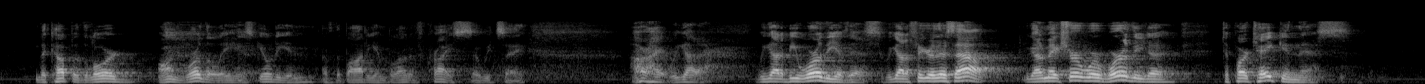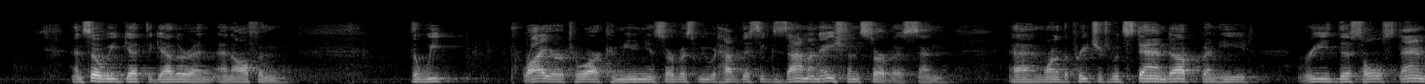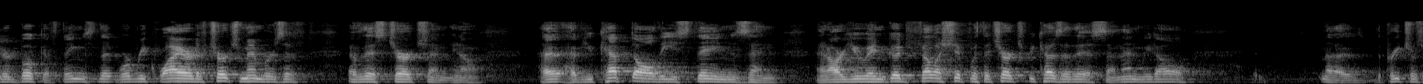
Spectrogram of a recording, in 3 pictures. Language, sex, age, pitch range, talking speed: English, male, 40-59, 110-135 Hz, 175 wpm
